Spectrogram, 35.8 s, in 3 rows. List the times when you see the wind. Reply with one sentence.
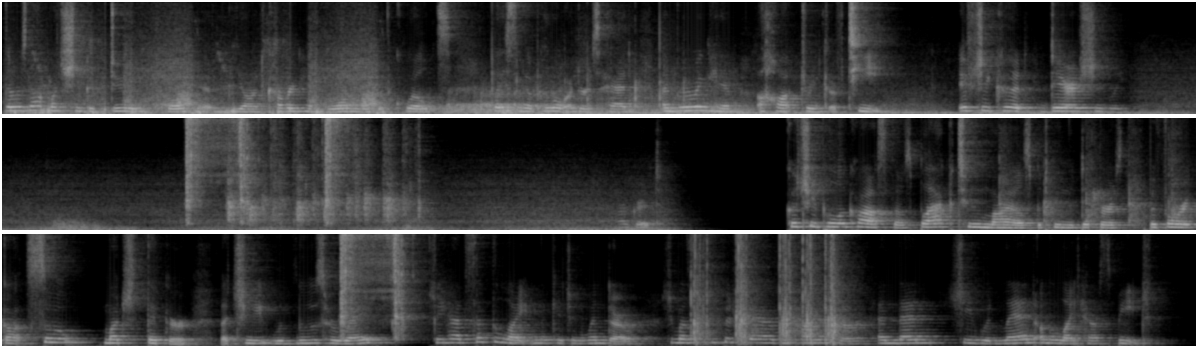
You can hear the wind from 0.0 to 18.6 s.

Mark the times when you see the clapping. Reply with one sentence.
You can hear the clapping from 4.8 to 6.8 s, from 14.2 to 16.1 s, from 21.9 to 23.9 s and from 30.8 to 32.3 s.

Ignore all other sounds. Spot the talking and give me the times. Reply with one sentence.
You can hear the talking from 0.0 to 8.8 s, from 9.6 to 11.2 s, from 18.1 to 18.6 s and from 19.8 to 35.4 s.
